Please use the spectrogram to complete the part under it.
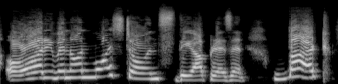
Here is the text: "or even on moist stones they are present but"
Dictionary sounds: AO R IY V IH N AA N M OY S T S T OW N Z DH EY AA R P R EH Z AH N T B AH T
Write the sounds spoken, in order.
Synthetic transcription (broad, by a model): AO R IY V IH N AA N M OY T S T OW N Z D EY AA R P R EH Z AH N T B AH T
